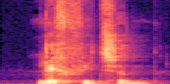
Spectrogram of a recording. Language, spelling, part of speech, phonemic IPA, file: Dutch, ligfietsen, verb / noun, /ˈlɪxfitsən/, Nl-ligfietsen.ogg
- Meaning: plural of ligfiets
